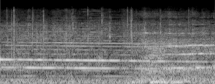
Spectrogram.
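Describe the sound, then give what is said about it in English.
A fire truck's siren sounds steadily outside a New York City hospital as firefighters cheer doctors, nurses and other staff, loud, sustained tones over a busy wash of crowd noise and scattered shouts. “What you're hearing is outside a city hospital, doctors, nurses, and others being cheered by firefighters and their fire truck.”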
